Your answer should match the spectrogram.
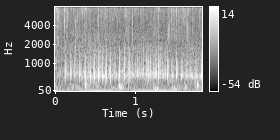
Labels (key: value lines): label: biophony, rattle
recorder: SoundTrap 500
